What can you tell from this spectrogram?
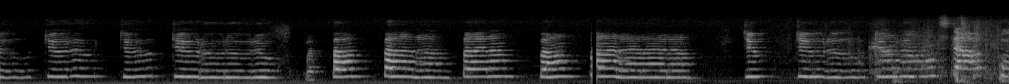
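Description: A woman humming a wordless tune, a string of short held notes with brief gaps between them.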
